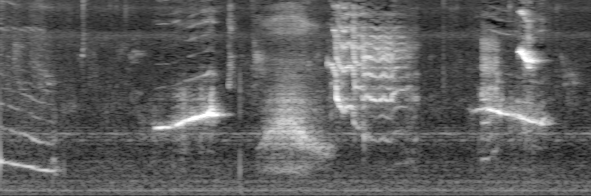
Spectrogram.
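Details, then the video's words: Female African grey parrot, a household pet, imitating sounds. Gliding whistles rising and falling, a hoarse breathy noise, and a brief speech-like phrase, over low indoor hum. "My Awesome new African Grey Smokey ~ Sneezing laughter messenger ring & more"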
